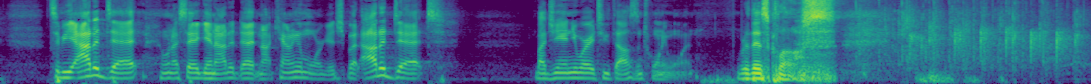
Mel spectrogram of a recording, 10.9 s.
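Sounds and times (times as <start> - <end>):
speech: 0.5 - 4.6, 5.3 - 9.3
crowd clapping hands: 8.5 - 10.8.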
